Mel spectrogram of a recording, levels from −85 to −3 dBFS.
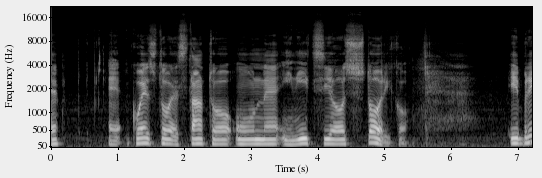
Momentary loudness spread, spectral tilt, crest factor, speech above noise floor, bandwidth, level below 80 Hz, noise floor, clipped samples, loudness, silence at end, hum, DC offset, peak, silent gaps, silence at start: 17 LU; -6 dB/octave; 16 dB; 34 dB; 13.5 kHz; -62 dBFS; -60 dBFS; under 0.1%; -26 LUFS; 0 s; none; under 0.1%; -10 dBFS; none; 0 s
